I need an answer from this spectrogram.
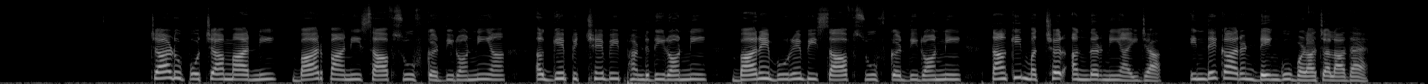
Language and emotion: Dogri, neutral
